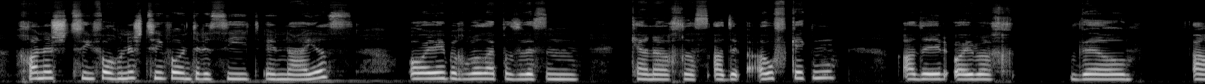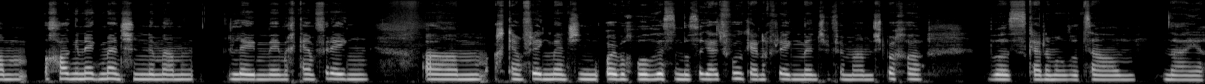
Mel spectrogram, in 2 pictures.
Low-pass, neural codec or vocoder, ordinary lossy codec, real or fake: none; none; none; real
